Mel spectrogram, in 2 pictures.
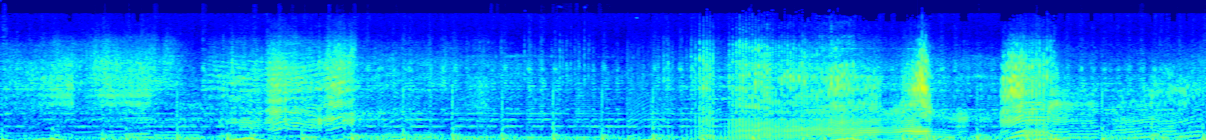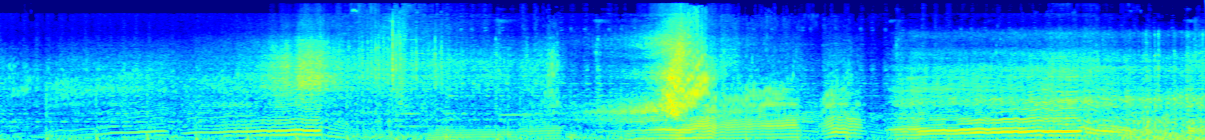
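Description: An electric dirt bike lapping a dirt track, its motor whine rising and falling in repeated surges as it accelerates and slows through the course, steady and close with rushing background noise.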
